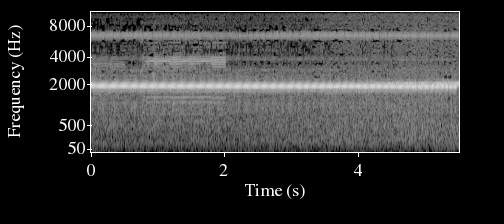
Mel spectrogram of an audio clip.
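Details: Southern toads calling at small dug ponds on a wet night after a thunderstorm, June 10, 2014; a steady, high, unbroken trill holds for the full five seconds, with a fainter, higher second trill briefly layered in.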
